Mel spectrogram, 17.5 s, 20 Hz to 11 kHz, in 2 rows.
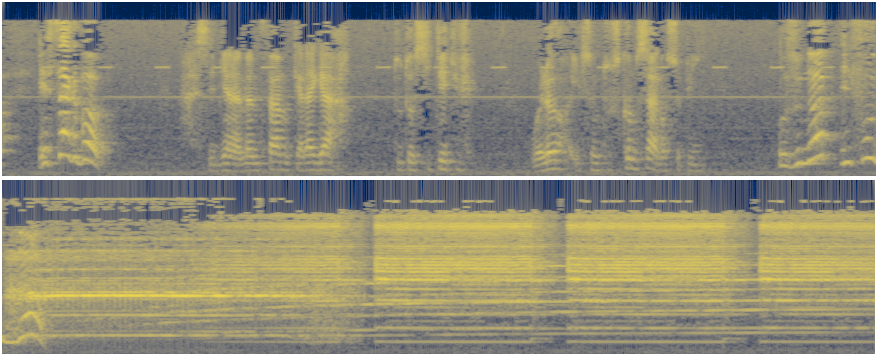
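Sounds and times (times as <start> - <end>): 
speech: 0.4 - 1.2, 2.0 - 7.2, 7.8 - 9.4
alarm ringing in long harsh blasts: 0.7 - 3.2, 3.8 - 17.4.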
